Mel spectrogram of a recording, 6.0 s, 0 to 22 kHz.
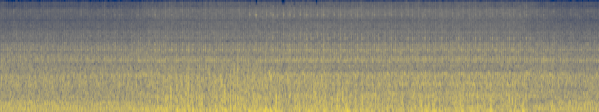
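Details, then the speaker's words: Ford 6.4 diesel dump truck shortly after a cold start, not yet warm: steady, even clatter at idle with no knocks or misses; cat boots checked with little blow-by, a normal cold idle. "it's not warm yet we're gonna dig pretty deep into this"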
